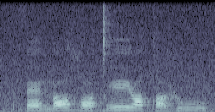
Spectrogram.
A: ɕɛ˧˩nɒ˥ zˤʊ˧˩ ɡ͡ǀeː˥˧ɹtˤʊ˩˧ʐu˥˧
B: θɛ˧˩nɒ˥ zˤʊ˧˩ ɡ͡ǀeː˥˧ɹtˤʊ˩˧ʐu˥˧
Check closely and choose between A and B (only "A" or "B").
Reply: B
